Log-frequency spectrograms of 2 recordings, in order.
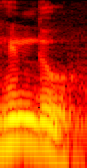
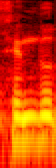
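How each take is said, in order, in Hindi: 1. शब्द की शुरुआत h ध्वनि से होती है। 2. शब्द की शुरुआत s ध्वनि से होती है। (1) "तो वो बोलेंगे हिंदू" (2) "जैसे कोई आप बोलेंगे भाई सिंधु"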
